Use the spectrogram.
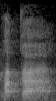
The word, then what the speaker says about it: ผะกา: ก็ คือ ปากกา ถ้า ภาษา กลาง เรียก ผะกา ผ่อ ผึ้ง นะ ครับ ออก เสียง เป็น ผอ ผึ้ง ผักกา ถ้า ทาง นี้ เรียก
